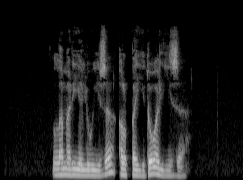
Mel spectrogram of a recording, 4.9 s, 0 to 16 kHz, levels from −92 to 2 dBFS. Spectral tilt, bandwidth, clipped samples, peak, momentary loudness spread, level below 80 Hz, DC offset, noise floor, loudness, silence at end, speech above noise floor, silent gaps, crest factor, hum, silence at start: -6.5 dB/octave; 9.2 kHz; under 0.1%; -10 dBFS; 7 LU; -60 dBFS; under 0.1%; -77 dBFS; -26 LUFS; 1.15 s; 52 dB; none; 18 dB; none; 1.05 s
